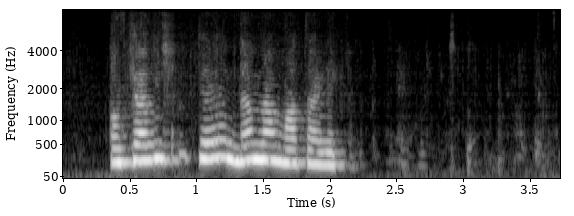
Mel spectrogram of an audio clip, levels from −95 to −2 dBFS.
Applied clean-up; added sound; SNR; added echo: neural mask model DeepFilterNet 3.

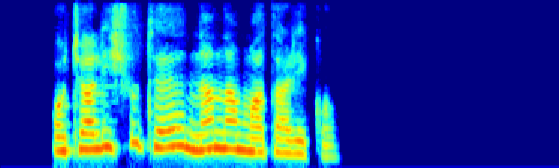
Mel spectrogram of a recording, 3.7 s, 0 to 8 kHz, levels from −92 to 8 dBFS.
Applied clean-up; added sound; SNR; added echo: none; none; none; none.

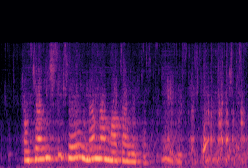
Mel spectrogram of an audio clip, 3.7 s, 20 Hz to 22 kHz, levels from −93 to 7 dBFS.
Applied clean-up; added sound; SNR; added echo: neural separator model SepFormer DNS4.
